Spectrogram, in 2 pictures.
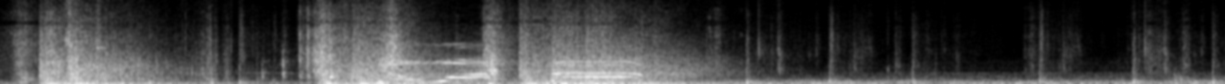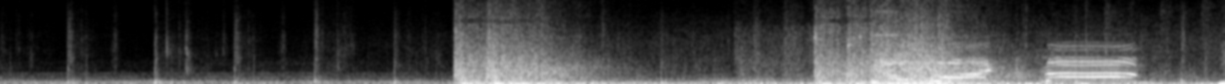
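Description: Gunfire in a first-person shooter video game: loud bursts of shots and thuds that come and go, with a quieter stretch between bursts and people talking over parts of it.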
